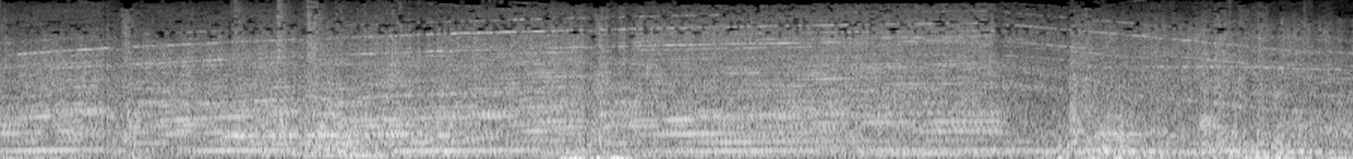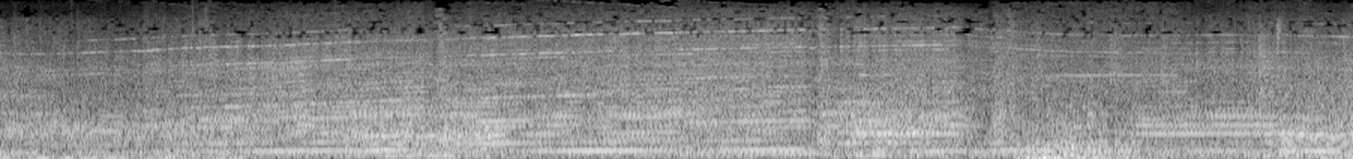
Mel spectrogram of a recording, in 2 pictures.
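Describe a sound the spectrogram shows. Gear shifts crack sharply between revs.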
